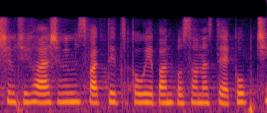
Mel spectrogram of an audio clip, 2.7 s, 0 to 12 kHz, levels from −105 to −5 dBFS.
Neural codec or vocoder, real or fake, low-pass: codec, 16 kHz, 1 kbps, FunCodec, trained on LibriTTS, 50 frames a second; fake; 7.2 kHz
